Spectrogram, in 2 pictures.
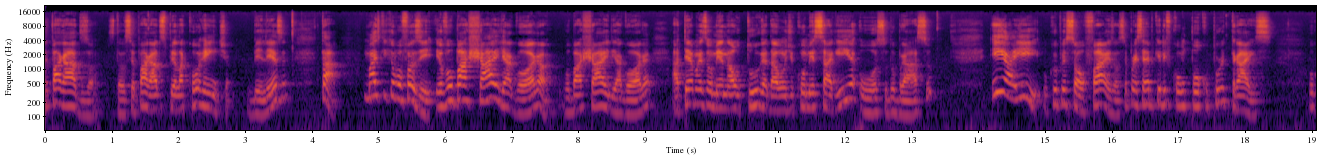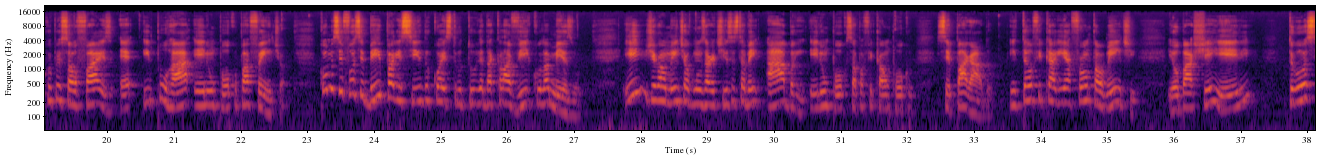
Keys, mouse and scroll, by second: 3.9 ctrl+z, 5.4 click, 17.7 middle click, 19.5 right click, 20.5 click, 23.0 middle click, 26.9 KP_1, 28.7 right click, 29.6 click, 33.4 middle click, 35.1 KP_1.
